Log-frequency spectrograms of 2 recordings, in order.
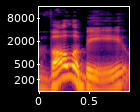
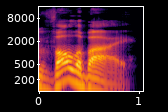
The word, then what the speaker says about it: Vullaby: form of mandibuzz well I've always called it vullaby like Samantha Bee it's actually vullaby that's because vallabai is a combination of vulture and lullaby except when I think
